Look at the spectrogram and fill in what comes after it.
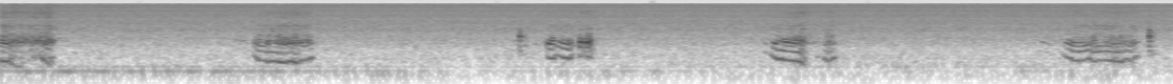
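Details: Loud snoring from a pet cat, rasping harmonic bursts spaced unevenly, roughly every two to three seconds, some doubled, over a faint low rumble in the room.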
